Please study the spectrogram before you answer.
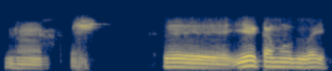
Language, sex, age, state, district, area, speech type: Odia, male, 30-45, Odisha, Koraput, urban, conversation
